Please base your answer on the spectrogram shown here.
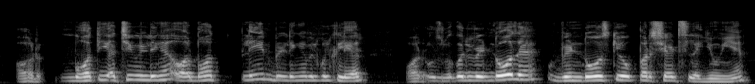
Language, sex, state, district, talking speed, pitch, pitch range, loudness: Hindi, male, Chhattisgarh, Korba, 180 wpm, 190 Hz, 180-215 Hz, -17 LUFS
